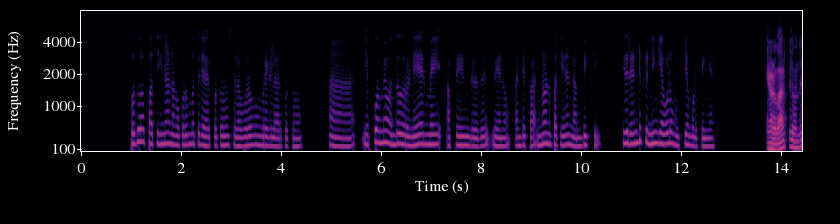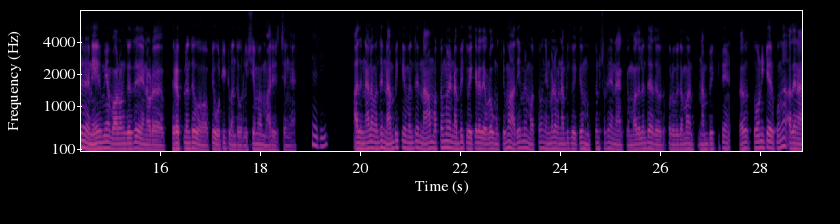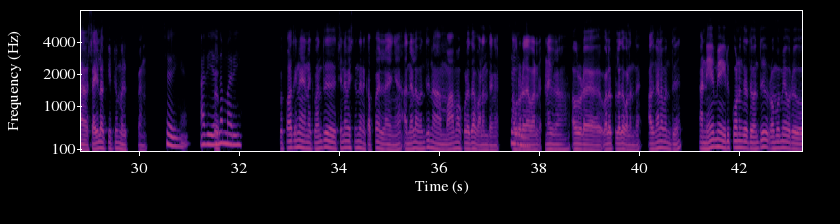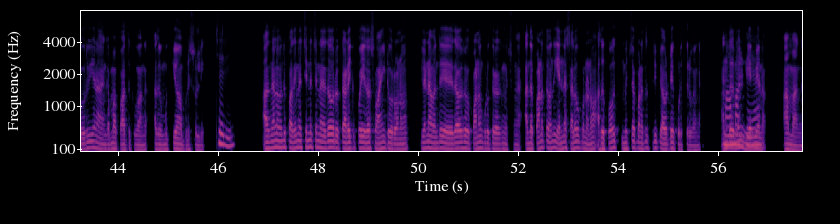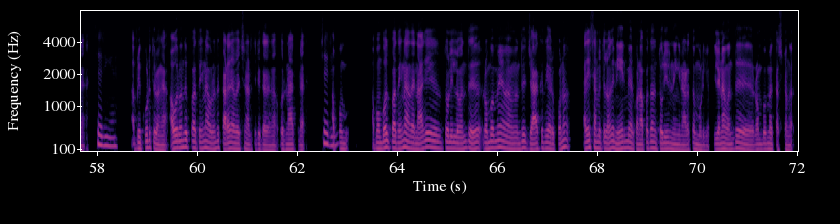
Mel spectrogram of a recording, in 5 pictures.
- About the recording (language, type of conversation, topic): Tamil, podcast, நேர்மை நம்பிக்கைக்கு எவ்வளவு முக்கியம்?
- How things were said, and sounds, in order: none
